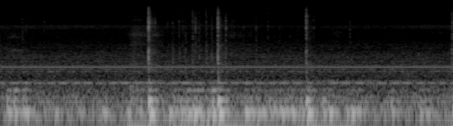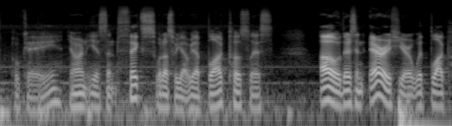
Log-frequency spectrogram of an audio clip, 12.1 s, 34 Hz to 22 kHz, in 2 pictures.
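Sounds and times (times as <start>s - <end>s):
faint steady hum: 0.0s - 12.0s
computer keyboard typing: 1.9s - 4.8s.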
